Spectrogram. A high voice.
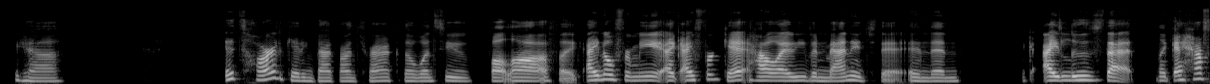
No: medium, 180 Hz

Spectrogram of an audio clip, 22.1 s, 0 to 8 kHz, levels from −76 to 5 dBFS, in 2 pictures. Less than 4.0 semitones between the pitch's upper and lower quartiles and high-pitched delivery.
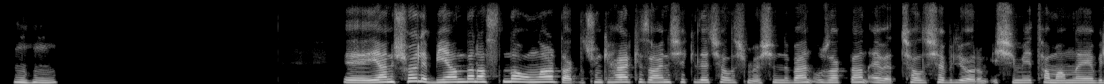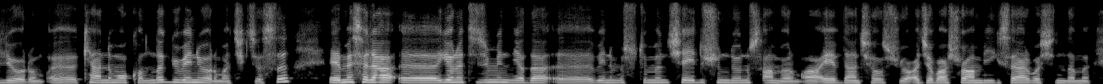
Yes: average, 3.3 semitones; high, 195 Hz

